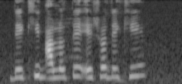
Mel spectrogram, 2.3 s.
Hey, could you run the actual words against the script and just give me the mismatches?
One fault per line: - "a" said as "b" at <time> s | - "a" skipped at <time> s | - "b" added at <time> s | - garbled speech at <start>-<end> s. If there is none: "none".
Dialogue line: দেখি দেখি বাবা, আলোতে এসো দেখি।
- "দেখি বাবা" skipped at 0.5 s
